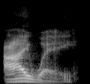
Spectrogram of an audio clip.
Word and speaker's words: Iowa: will like the state so it's i way even though it's spelled iowa highway uh what a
